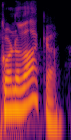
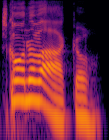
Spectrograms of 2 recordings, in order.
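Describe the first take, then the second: First: The name is said with a plain accent. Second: The name is said with an Italian-sounding accent.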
